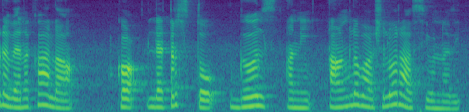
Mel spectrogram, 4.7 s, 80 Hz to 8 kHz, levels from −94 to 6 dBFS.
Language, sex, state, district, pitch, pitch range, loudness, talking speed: Telugu, female, Telangana, Hyderabad, 215 Hz, 200-250 Hz, -18 LUFS, 130 wpm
